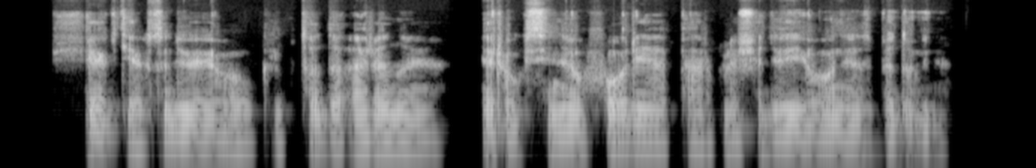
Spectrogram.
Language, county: Lithuanian, Kaunas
